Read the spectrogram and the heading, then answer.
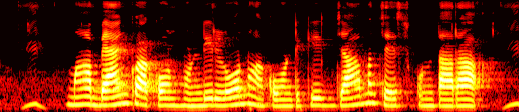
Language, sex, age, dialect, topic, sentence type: Telugu, male, 56-60, Southern, banking, question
